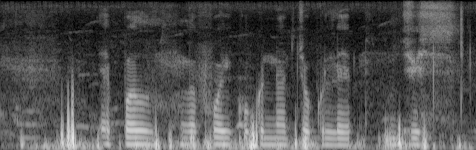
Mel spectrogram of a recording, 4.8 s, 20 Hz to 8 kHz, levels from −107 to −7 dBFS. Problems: low volume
